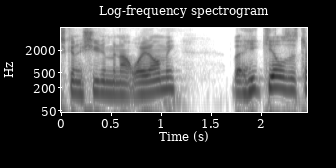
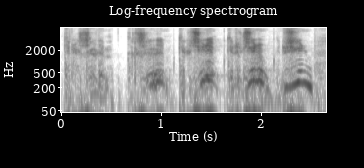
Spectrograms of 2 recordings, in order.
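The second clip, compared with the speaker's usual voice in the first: high, hushed, repeated pleading; frantic mental pleading; 9 semitones higher, 6 dB quieter, faster than usual. Retold or imitated. Hunter begging in his head to shoot the turkey, hushed and frantic. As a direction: squeak it softly, itching to fire. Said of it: "In his mind, he's like".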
